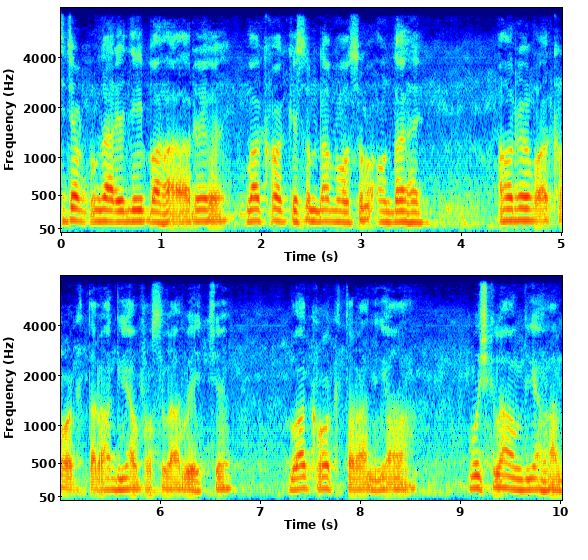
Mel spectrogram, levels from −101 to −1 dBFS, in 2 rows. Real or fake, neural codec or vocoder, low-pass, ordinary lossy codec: fake; codec, 16 kHz, 2 kbps, FreqCodec, larger model; 7.2 kHz; none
